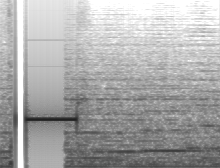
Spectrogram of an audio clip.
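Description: A single loud electronic beep: one steady pure tone about half a second long, coming just after the music cuts out with a click. Sustained music then resumes.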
